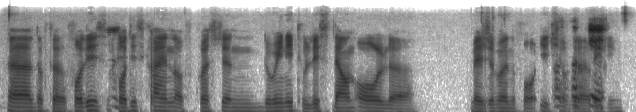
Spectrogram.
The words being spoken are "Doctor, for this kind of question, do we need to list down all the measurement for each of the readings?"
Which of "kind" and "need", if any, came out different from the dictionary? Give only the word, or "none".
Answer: none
